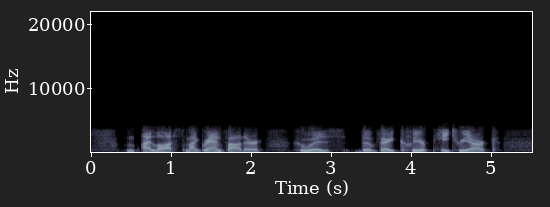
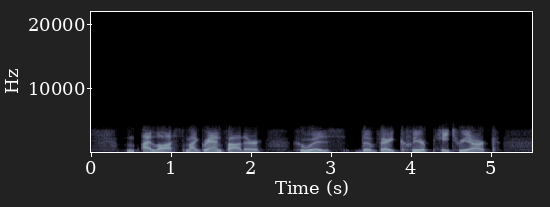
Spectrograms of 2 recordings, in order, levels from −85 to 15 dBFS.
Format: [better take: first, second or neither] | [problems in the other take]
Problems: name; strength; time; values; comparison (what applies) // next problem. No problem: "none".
neither | phone-call audio; the same in both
